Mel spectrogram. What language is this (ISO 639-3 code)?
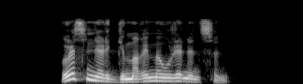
kab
